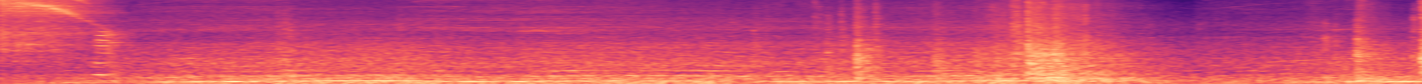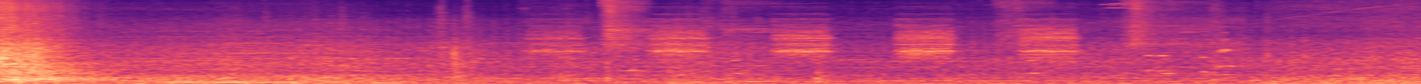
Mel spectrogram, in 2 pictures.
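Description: Autocar McNeilus front-loader garbage truck's engine revving up and down to drive the hydraulic lift arms as a cardboard container is raised over the cab and dumped, with two loud bangs about seven and nine and a half seconds in as the container is emptied. A regular beeping sets in about two-thirds of the way through as the container comes back down.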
